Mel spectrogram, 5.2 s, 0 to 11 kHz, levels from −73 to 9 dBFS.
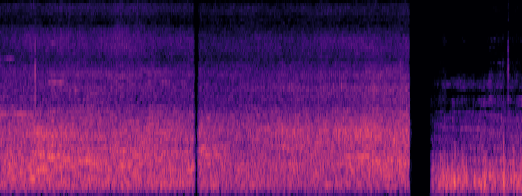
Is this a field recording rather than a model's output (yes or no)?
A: yes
